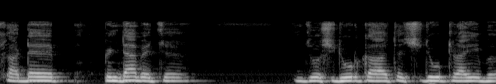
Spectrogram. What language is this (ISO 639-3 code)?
pan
